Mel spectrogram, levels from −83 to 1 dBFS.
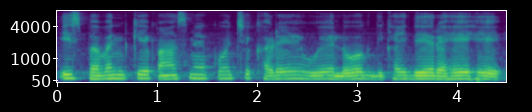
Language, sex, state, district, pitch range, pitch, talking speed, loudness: Hindi, male, Uttar Pradesh, Lalitpur, 135-155 Hz, 140 Hz, 175 wpm, -16 LUFS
